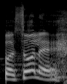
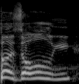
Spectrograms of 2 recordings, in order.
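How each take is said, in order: First: The word is said with its Spanish pronunciation. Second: The word is said with an anglicized pronunciation. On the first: The speaker calls it right. "which is how you pronounce it" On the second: The speaker calls it wrong. "they pronounced it Pozzoli"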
